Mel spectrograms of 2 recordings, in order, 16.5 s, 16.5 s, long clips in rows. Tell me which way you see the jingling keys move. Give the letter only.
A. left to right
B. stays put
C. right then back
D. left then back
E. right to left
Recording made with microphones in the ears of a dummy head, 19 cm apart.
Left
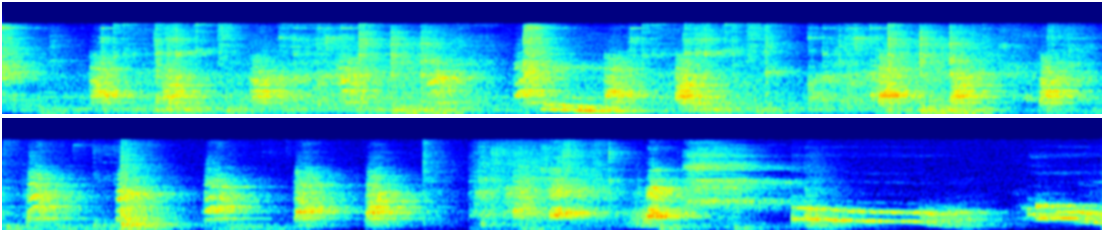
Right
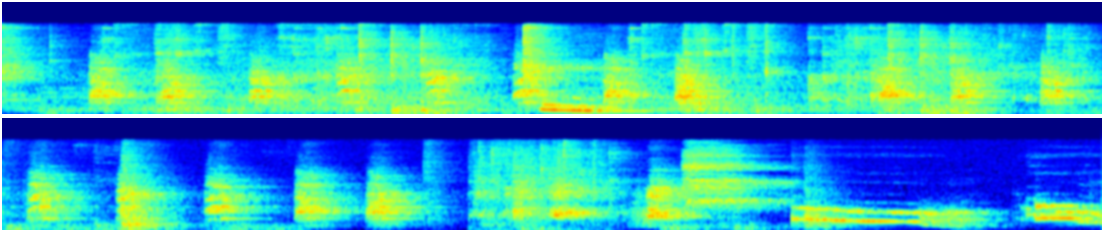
C.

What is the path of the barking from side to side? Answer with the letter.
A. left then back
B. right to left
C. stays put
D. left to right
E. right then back
A.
